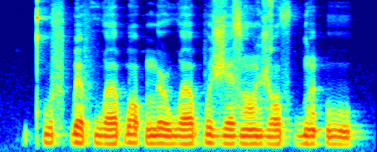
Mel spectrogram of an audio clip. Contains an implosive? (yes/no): yes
